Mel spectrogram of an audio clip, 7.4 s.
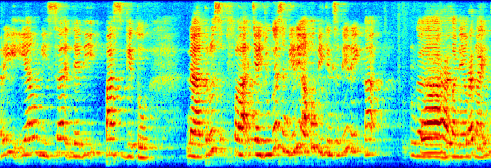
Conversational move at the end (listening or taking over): taking over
